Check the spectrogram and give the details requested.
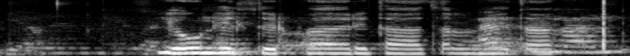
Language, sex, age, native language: Icelandic, female, 15, Icelandic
